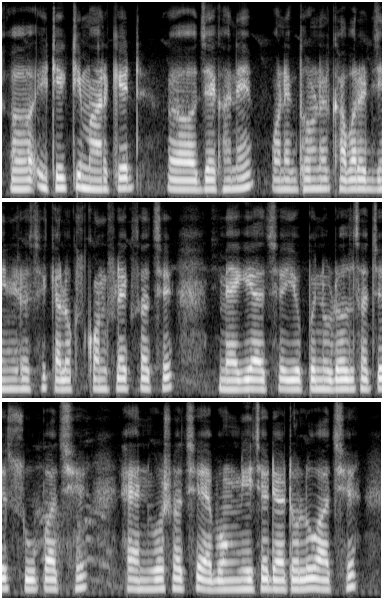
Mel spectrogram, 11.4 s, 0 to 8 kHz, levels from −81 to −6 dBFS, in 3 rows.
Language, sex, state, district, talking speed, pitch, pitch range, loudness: Bengali, male, Tripura, West Tripura, 155 wpm, 145 Hz, 145-155 Hz, -16 LUFS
